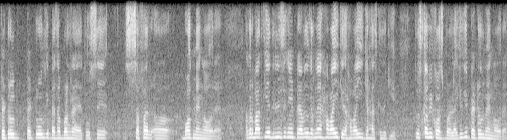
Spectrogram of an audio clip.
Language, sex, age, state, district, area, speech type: Urdu, male, 30-45, Delhi, North East Delhi, urban, spontaneous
